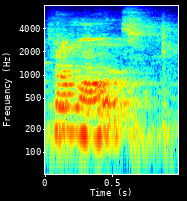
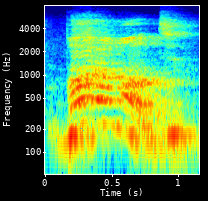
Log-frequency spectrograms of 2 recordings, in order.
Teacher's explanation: we changed the P to a b and we inserted vowels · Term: consonant substitution voicing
